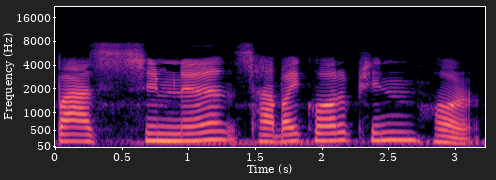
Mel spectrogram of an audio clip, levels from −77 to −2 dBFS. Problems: none marked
